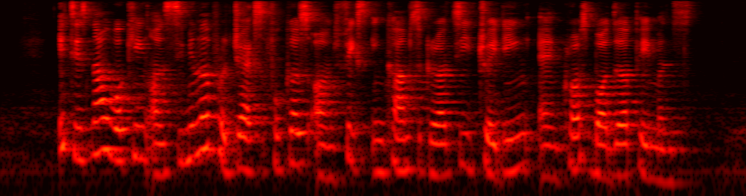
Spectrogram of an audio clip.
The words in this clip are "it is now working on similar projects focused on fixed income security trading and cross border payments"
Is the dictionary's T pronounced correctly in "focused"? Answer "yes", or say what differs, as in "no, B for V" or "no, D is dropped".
no, T is dropped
